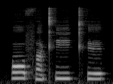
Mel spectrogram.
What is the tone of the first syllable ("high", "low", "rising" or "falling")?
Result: high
